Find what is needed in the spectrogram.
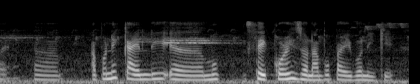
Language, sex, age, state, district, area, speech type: Assamese, female, 18-30, Assam, Golaghat, urban, spontaneous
